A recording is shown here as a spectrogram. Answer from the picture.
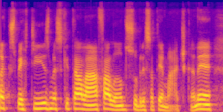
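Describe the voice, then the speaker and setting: Dark and mellow in tone, a woman speaks at a fairly low pitch. She keeps a moderate pace with ordinary pitch variation. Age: 60s. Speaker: psychologist. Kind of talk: personal testimony to camera. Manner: conversational, with fillers.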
